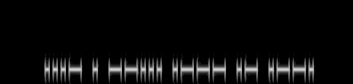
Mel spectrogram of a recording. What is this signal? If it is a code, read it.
Morse code, heard as a keyed tone, about 30 wpm, 700 Hz. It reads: VE7JAP
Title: DXCC-100 Call Signs - 6 Characters - 30wpm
